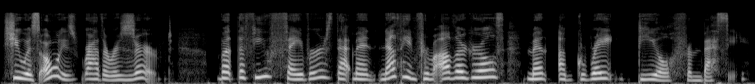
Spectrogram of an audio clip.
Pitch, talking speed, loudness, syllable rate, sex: 255 Hz, 165 wpm, -18 LUFS, 4.3 syllables/s, female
